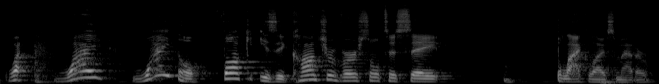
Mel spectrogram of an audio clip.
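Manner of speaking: ordinary delivery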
